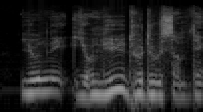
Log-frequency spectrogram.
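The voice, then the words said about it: Character voice with put-on accent. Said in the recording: “I don't know why he has this accent. I don't know what to give him his accent.”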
